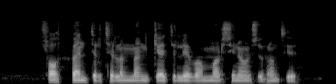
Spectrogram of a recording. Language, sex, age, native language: Icelandic, male, 18-19, Icelandic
